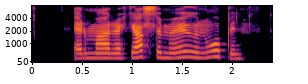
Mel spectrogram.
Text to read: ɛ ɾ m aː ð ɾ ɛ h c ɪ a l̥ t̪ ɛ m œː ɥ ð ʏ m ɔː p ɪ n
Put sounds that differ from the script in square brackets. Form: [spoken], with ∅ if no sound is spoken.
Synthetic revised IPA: ɛ ɾ m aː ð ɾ ɛ h c ɪ a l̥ t̪ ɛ m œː ɥ [ɣ] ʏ [n] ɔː p ɪ n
